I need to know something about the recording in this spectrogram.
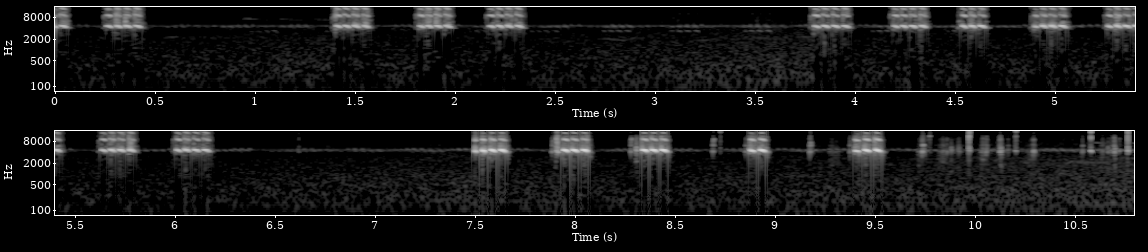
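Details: Cricket calling at night from a hole in the ground: clear pulsed chirps in short runs separated by silent pauses, the last chirps softer and broken up.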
